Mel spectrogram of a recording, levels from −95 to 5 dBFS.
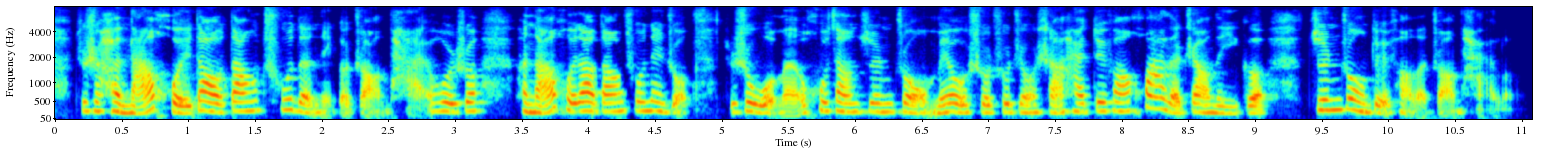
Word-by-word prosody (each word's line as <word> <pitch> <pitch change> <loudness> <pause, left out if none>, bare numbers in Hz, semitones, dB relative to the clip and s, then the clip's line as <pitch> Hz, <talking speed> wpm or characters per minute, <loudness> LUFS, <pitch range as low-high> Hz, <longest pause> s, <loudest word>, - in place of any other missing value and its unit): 就 240 - -5
是 240 - -1
很 230 -2 +3
难 195 - +3
回 185 - +3
到 230 +1 +6
当 245 +3 +1
初 275 +1 -5
的 215 -6 +1
那 205 - -8
个 - - -6
状 - - -5
态， - - -9
或 230 0 +1
者 - - +2
说 235 +2 +1 0.3
很 235 - 0
难 205 - +4
回 265 -9 +1
到 240 -1 +7
当 230 0 +1
初 245 -1 -3
那 240 -1 -1
种， 210 - -4 0.3
就 - - -9
是 235 - 0
我 205 -3 +3
们 110 0 -3
互 245 - -3
相 230 -2 +1
尊 220 -1 -3
重， 215 0 +1
没 190 - 0
有 215 -1 +3
说 200 0 -3
出 210 +2 -2
这 210 0 -4
种 210 - -1
伤 210 +1 -3
害 225 -1 -1
对 235 +2 0
方 235 -1 0
话 300 +4 +2
的 - - +3
这 225 - 0
样 210 - +1
的 190 - -1
一 175 -1 -7
个 95 - +2 0.3
尊 270 0 +1
重 270 -6 +2
对 210 - -1
方 - - -6
的 - - -6
状 - - -6
态 - - -11
了。 - - -18
225 Hz, 310 characters per minute, -22 LUFS, 210-240 Hz, 0.3 s, 到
